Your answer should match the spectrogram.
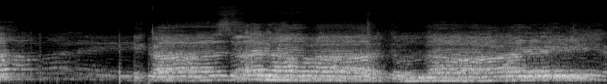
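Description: Several men chanting together in an Islamic devotional recitation, holding long drawn-out notes; the voices fall away for about a second near the start, then swell again and carry on strongly.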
